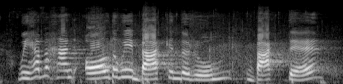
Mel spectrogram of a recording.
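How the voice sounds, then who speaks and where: A woman talks high in pitch, her intonation lively, as noticeable background noise carries on around her. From India. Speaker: conference speaker, management coach. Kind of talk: workshop talk. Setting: stage with audience.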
